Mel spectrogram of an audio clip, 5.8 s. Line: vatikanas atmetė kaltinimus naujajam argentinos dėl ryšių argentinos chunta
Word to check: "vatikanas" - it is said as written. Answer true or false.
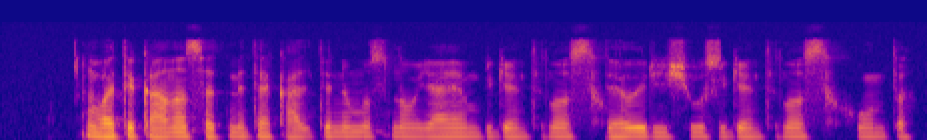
true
